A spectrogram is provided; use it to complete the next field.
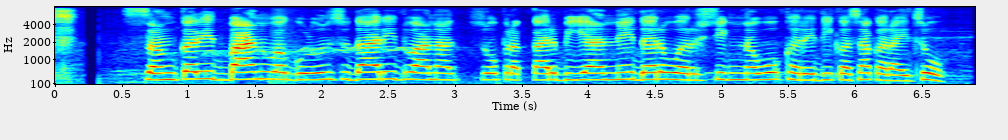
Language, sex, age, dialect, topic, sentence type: Marathi, female, 18-24, Southern Konkan, agriculture, question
